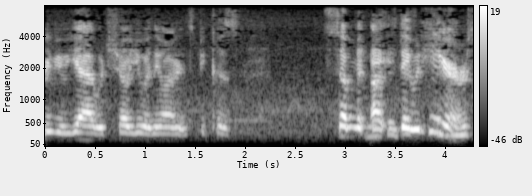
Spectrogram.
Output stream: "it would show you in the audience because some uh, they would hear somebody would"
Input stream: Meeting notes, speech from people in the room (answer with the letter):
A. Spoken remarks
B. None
A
